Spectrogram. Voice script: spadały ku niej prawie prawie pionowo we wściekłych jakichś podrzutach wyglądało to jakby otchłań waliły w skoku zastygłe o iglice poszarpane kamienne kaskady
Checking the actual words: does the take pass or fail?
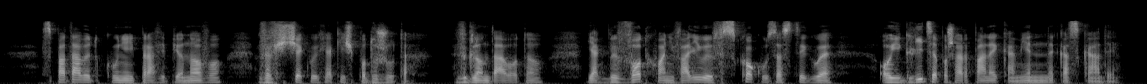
fail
